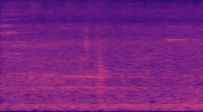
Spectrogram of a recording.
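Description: Faint, steady outdoor background noise with a low hum and no distinct event.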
